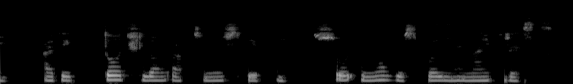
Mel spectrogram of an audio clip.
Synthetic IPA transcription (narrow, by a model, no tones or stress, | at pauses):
ade | d̥ɔd͡ʒlɔ̃ŋɡaftʰənũslip̚ĩ | soʔinowɔspɔlmaɪnaɪtɹɛst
